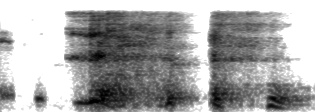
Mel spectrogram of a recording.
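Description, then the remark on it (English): A rough, raspy cough bursts out, followed by a second harsh hack and some throaty clearing, all within about a second and a half with no talking; a leftover cough after a cold the week before. “And so I got the leftover raggedy cough from talking and stuff, so I apologize for that.”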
